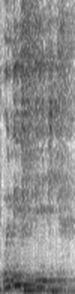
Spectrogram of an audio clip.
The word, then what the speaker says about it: Unifique: Unifique que se pronuncia Unific.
